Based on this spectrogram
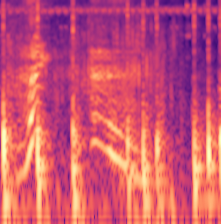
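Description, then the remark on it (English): Horse hooves clip-clop in a quick, uneven trot, sharp knocks fairly loud, with a brief whinny-like vocal sweep rising and falling between the hoofbeats, as the horse is ridden in a depiction of Paul Revere's midnight ride. “Get on the horse”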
